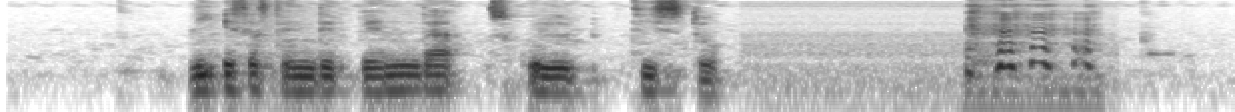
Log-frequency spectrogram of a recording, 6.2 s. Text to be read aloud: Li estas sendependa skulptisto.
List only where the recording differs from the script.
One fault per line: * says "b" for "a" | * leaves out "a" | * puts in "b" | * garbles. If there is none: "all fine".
all fine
